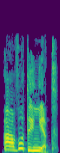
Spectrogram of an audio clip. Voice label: deny, ru; dota2

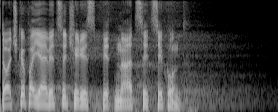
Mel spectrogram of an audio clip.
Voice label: Announcer Russian Match Point Spawn

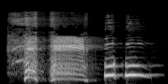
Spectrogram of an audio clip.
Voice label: deny, ru; Dota 2

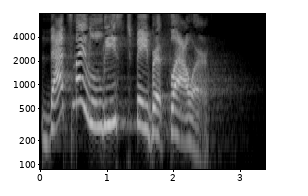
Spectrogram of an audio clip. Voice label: Taunt Directed; Bee Cupid; Ne Zha

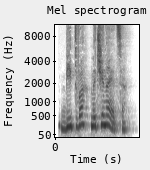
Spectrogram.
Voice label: Announcer battle begin ru; Dota 2

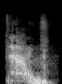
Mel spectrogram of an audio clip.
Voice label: anger; Centaur

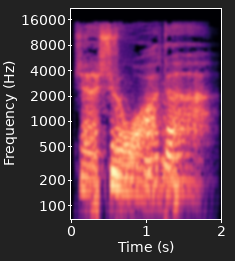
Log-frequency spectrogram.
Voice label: deny, zh; Dota 2

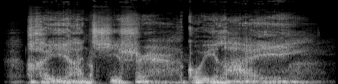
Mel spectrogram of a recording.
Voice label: respawn zh; Dota 2

